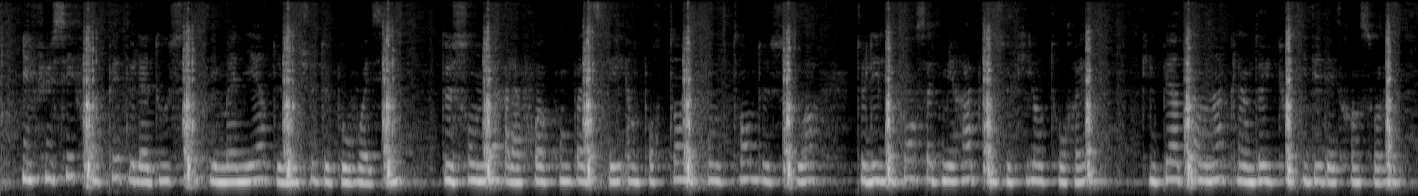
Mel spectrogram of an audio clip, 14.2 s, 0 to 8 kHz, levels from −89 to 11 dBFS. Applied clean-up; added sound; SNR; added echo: none; Clock; 4 dB; reverberation time 2.0 s.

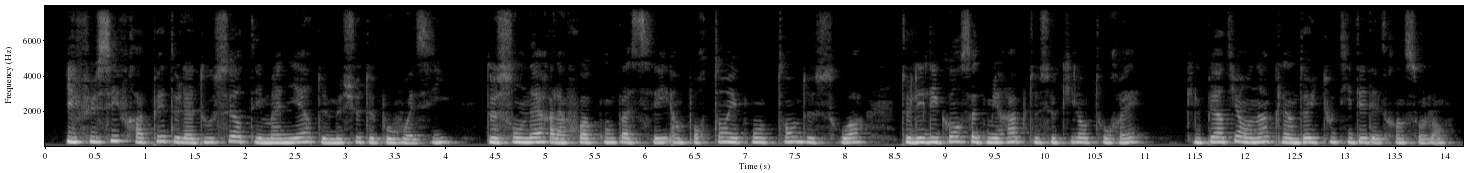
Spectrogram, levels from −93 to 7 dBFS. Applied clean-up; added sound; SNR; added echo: none; none; none; none.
